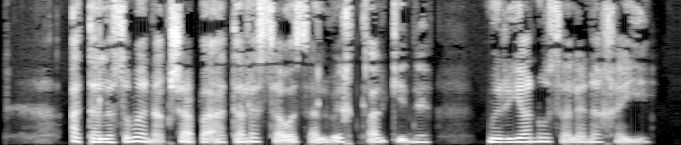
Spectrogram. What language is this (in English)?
Pashto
